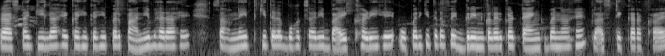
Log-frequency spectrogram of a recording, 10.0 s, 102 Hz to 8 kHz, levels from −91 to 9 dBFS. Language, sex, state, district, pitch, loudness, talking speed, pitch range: Hindi, female, Punjab, Pathankot, 225 Hz, -18 LUFS, 180 wpm, 215-230 Hz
